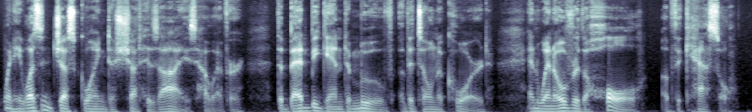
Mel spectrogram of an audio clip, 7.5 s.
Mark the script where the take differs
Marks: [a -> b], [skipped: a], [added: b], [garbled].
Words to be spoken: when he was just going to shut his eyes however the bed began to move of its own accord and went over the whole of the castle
when he [was -> wasn't] just going to shut his eyes however the bed began to move of its own accord and went over the whole of the castle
